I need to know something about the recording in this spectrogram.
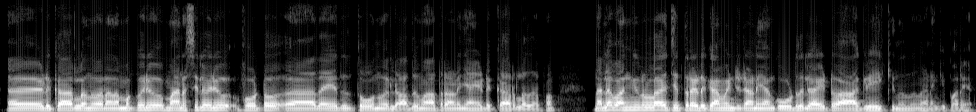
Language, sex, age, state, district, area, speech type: Malayalam, male, 60+, Kerala, Kozhikode, urban, spontaneous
